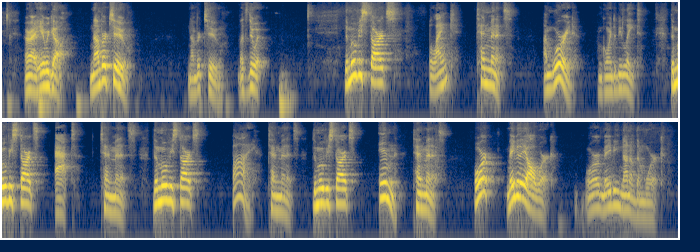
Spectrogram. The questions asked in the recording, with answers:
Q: The movie starts blank 10 minutes.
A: Yes, the movie starts in 10 minutes.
